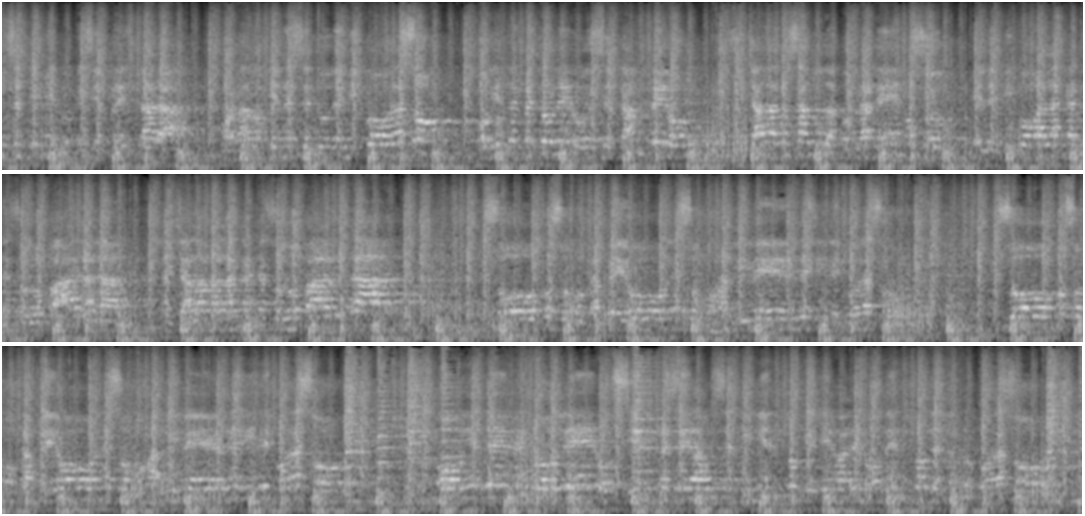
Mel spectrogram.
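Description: Live band music with a backing percussion section, a man singing a football club anthem over it without pause.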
